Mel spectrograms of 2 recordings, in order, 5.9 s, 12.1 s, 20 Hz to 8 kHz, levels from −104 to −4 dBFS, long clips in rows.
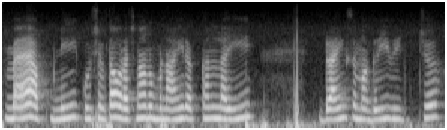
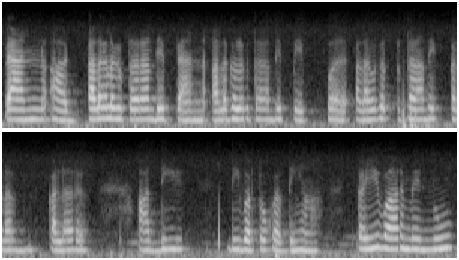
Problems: background conversations at intervals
